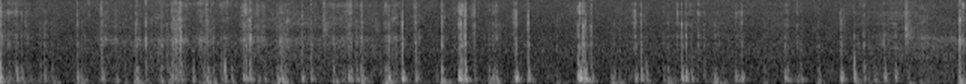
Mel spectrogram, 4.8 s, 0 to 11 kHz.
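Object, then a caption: Silicone microphone ears. Both hands rub and cup the white silicone ears of a 3Dio microphone with fingers and palms. The result is a steady run of soft, muffled, close-up rubbing and dull thumping bursts, mostly low and warm with little brightness, each fading almost at once.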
